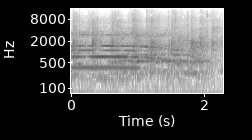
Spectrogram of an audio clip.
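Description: A show audience applauds steadily for a couple of seconds for an audience member called up on stage, a dense wash of many hands clapping at once, with a faint sustained tone running underneath.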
